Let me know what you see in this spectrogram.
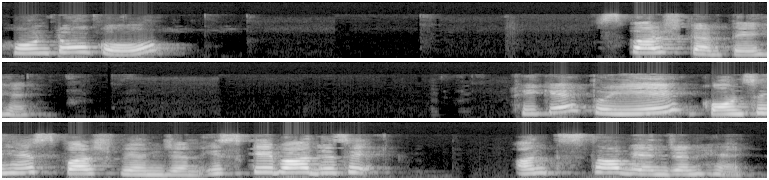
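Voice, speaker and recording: A woman's voice: high-pitched, animated, slow pace, long pauses. A woman teaching a Hindi grammar lesson for exam coaching. She repeats terms and asks questions, then answers them herself.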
